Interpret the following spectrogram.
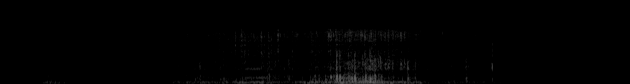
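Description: A Nanrobot Lightning electric scooter's rear tyre skidding and scrubbing over loose dirt during a rear-wheel power slide. The gritty scraping builds from about a second and a half in, is loudest about halfway through, and cuts off suddenly just after five seconds.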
